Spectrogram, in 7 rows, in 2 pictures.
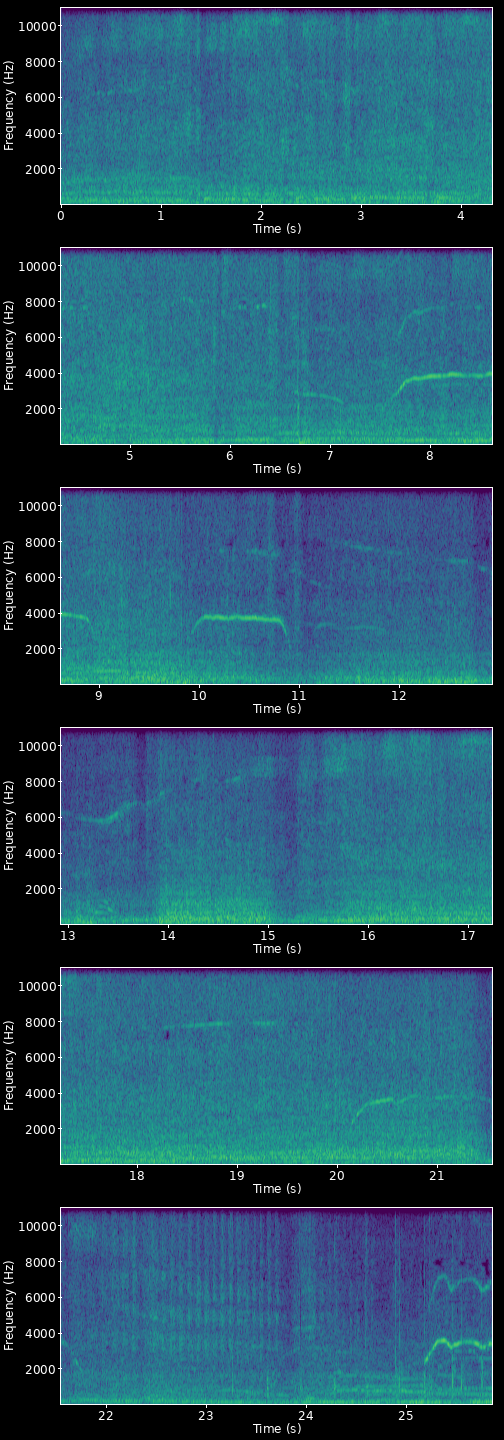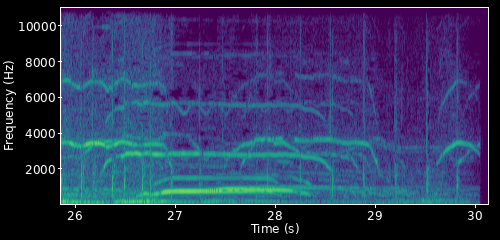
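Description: Omega's compound-turbocharged 4.1-litre straight-six running at high revs through a smoky burnout, with tyres spinning on the pavement. Near the end it is blipped in a quick series of revs that each rise, hold briefly at the top and fall.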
